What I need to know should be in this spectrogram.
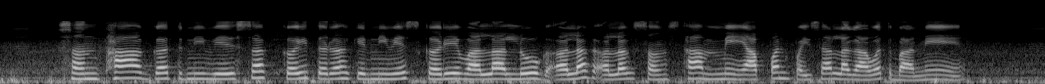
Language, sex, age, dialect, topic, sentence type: Bhojpuri, female, 18-24, Northern, banking, statement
